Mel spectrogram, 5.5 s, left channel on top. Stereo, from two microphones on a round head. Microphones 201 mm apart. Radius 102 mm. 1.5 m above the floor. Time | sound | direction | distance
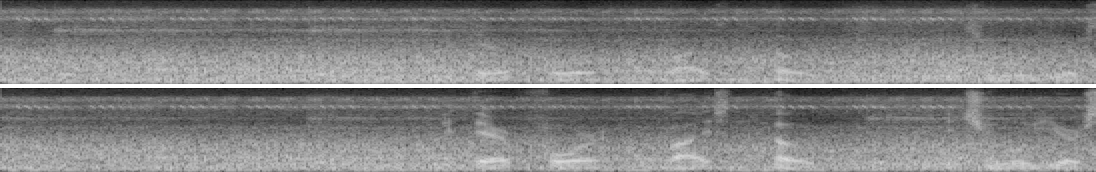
0.0 | an insect | centre (ahead or behind) | ?
2.2 | a man speaking | 65° right (ahead or behind) | ?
